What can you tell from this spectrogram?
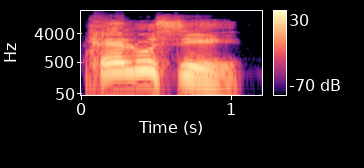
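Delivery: loud, high, drawn-out hammed-up Cuban accent; Ricky Ricardo. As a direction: call out in an exaggerated Cuban accent. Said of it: "like, Ricky Ricardo".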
